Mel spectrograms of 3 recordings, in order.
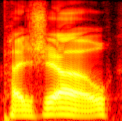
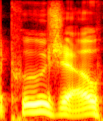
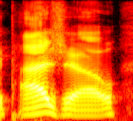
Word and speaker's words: Pageau: um and i know i've butchered pejo or i don't want to say peugeot which is the french auto company pageo jonathan say his name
